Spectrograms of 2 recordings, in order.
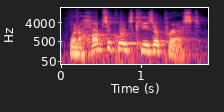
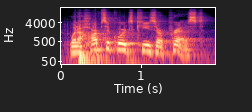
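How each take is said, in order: The two takes are said the same way.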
